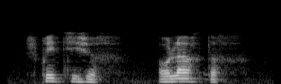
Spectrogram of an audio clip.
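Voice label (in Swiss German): "spretziger", Alsatian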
